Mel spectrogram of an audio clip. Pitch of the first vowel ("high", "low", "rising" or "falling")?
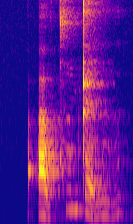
low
